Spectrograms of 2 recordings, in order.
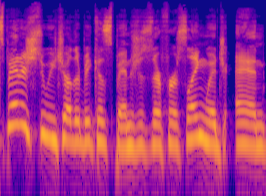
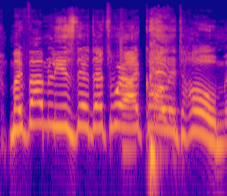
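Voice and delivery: higher, hammed-up fake accent repeat; exaggerated mock Hilaria accent; 7 semitones higher than usual. Hilaria defending her Spain home, in an exaggerated fake accent. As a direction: push the fake accent further. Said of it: "she's like".

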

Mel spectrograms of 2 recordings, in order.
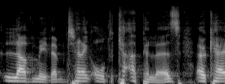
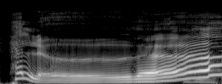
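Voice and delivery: slow, louder swooping hello there; James's hello; 3 semitones lower, 6 dB louder, much slower than usual. Retold or imitated. James greeting Lisa, a slow louder swoopy hello. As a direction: swoop it slowly like a smooth charmer. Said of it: "always does this".

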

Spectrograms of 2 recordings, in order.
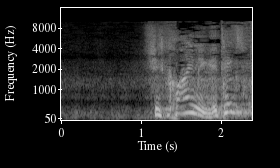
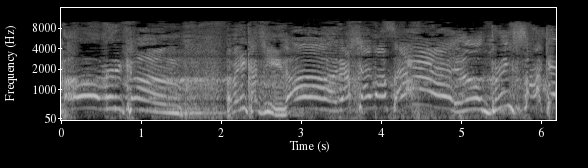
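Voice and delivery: much higher, shouted eager welcome; excited calling out; 12 semitones higher, slower than usual. Retold or imitated. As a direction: call them in like long-lost friends. Japanese hikers calling to Americans.

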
